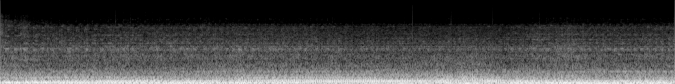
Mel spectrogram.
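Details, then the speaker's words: 1959 AMC Rambler with 3-speed automatic, sat 40 years, after Seafoam Trans Tune treatment of gunked transmission: engine pitch climbs under light throttle then drops cleanly on a timely first-to-second upshift with no flare or slip; shifting fixed. "Second gear. Easy, boom, that's it. It's fixed."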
